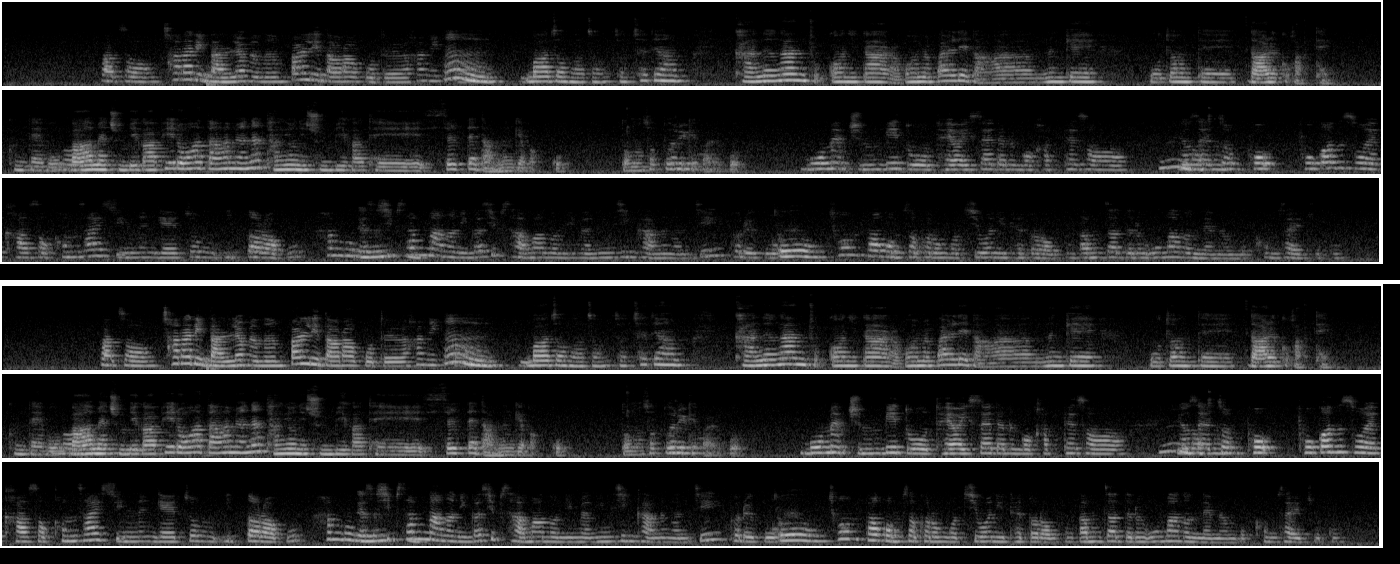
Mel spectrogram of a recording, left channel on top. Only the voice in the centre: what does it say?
음.
음,
맞아, 맞아. 그래서 최대한 가능한 조건이다라고 하면 빨리 나는 게 모두한테 나을 것 같아. 근데 뭐
마음의 준비가
필요하다 하면은 당연히 준비가 됐을 때 낳는 게 맞고. 너무 섣부르게
말고.
음,
맞아.
음.
오,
